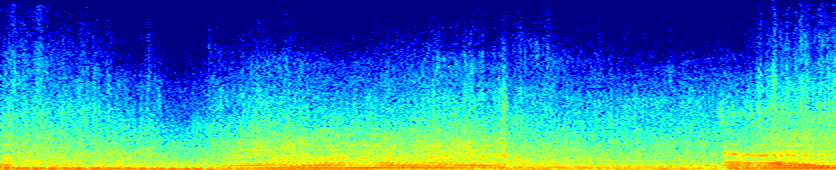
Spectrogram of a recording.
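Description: Stock car engines roar in an iRacing modified tour race, a steady, droning buzz of high revs with several layered engine tones, shifting slightly in pitch, with another car's whine rising near the end.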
